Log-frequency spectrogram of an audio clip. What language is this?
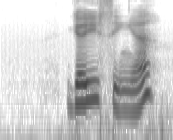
Swedish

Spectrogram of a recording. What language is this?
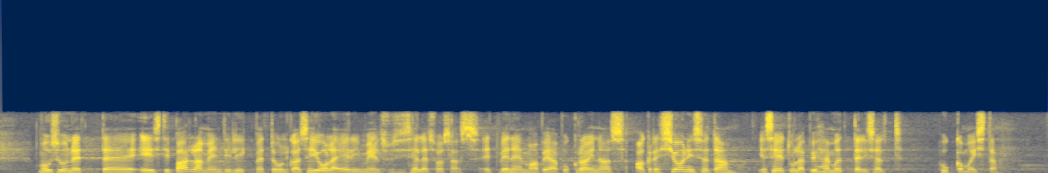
Estonian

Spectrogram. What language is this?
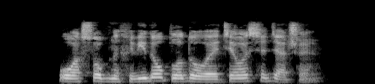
Belarusian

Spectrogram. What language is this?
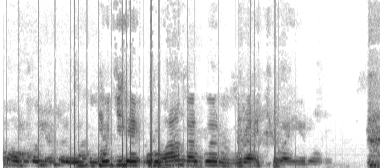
Kinyarwanda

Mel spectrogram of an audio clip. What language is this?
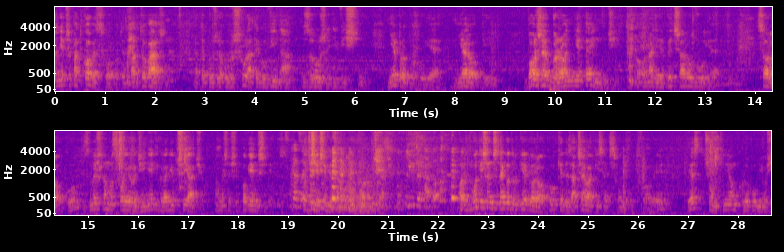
Polish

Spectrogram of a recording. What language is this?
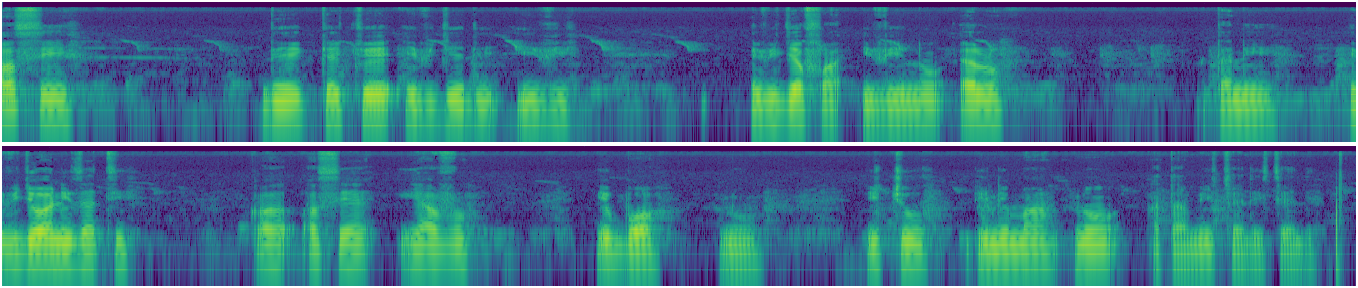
Ikposo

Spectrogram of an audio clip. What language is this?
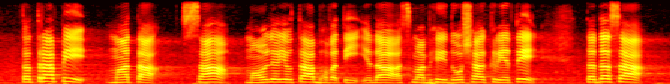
Sanskrit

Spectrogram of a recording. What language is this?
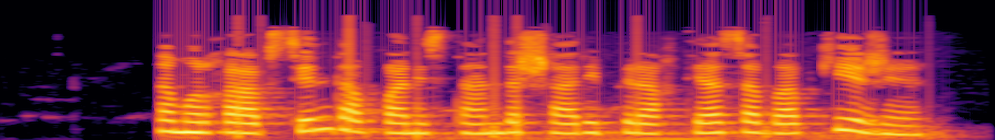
Pashto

